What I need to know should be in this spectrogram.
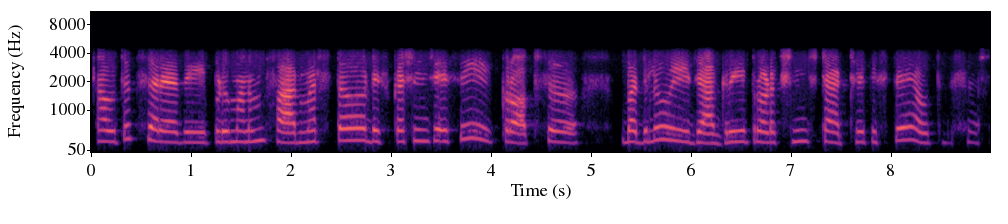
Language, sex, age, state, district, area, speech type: Telugu, female, 18-30, Andhra Pradesh, Anakapalli, urban, conversation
